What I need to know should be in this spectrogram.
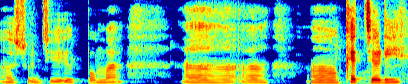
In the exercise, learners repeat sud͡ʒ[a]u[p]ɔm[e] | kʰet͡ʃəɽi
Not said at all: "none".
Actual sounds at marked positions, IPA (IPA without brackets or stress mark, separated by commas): i, p, a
